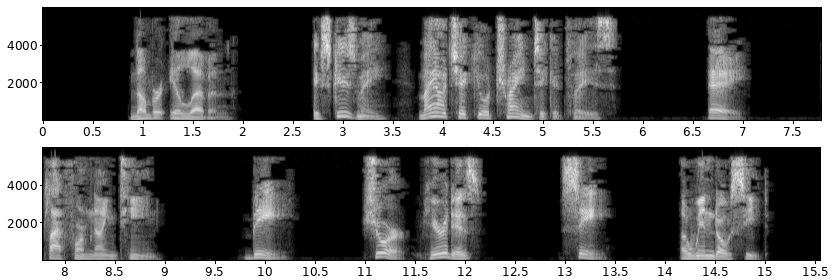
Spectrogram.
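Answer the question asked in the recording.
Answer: B: Sure, here it is.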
